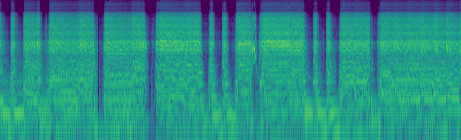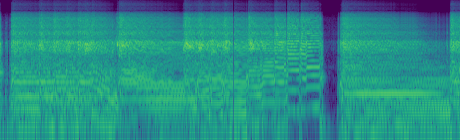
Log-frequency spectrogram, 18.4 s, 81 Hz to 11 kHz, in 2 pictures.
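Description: Distorted electric guitar riff from a Synergy Syn 30 preamp driving a Friedman BE100's power amp. The playing stops short several times in the first half, moves to wavering held notes in the middle, and ends on a held chord after a brief break.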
